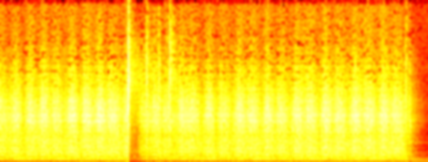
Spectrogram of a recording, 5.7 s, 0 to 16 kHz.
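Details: 1966 Datsun 520 truck abandoned 40 years, cranked choked with extra fuel: the starter churns at about two and a half beats per second with a brief stumble of firing on a couple of cylinders, but it never catches; fuel is leaking.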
